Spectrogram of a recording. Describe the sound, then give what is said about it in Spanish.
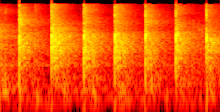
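Seven loud hand claps in a steady, evenly spaced rhythm, as an audience claps in unison during a trivia moment at a comic convention. “¡Un aplauso!”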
